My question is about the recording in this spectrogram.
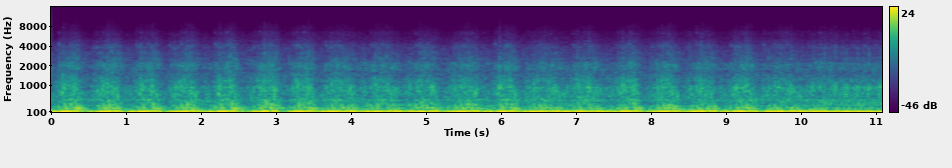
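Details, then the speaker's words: Custom Peterbilt with Cummins diesel, cold start after sitting three days: deep, steady clatter at a slightly raised, even idle as it regulates itself for the temperature and circulates cold oil; normal cold idle. "okay and she apparently has regulated herself here a little bit due to the temperatures and you can hear coal in that oil circulated up in that engine"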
